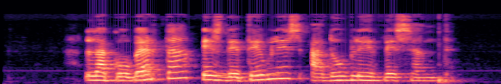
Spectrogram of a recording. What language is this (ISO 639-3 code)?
cat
